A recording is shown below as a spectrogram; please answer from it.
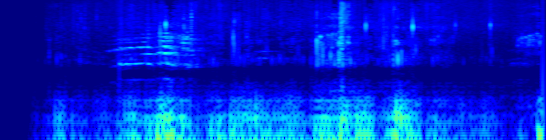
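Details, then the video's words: Pet cat snoring while cuddling a doll it loves: a deep, continuous low rumble with steady breathy pulsing and faint crackly clicks above. "Cat Cuddling with Dolls while Snoring Sounds HQ"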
